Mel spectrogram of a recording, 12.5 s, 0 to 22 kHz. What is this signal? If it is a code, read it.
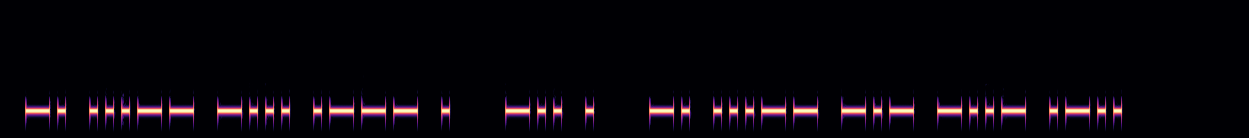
Morse code, heard as a keyed tone, about 15 wpm, 700 Hz. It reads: N3BJE DE N3KXL
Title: USA Callsign DE Callsign - 5 Characters - 15wpm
